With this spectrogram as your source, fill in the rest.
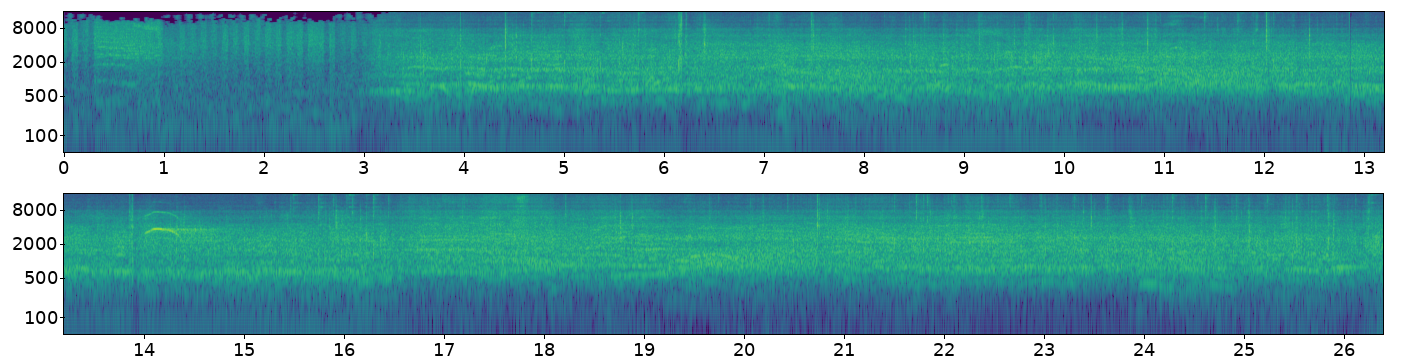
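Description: A large crowd of fans chants and cheers loudly in an echoing arena.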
